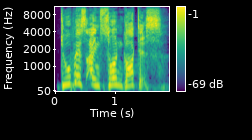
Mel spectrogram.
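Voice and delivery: loud, high, urgent preacher; fiery preaching. Acted. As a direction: preach it to the congregation. Preaching at full force.

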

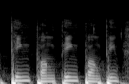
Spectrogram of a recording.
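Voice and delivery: bat the words back and forth like a ball; ping pong sounds. Pretend. Preacher mimics table tennis for the congregation, loud and bouncy. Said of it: "Liebestischtennis miteinander".

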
